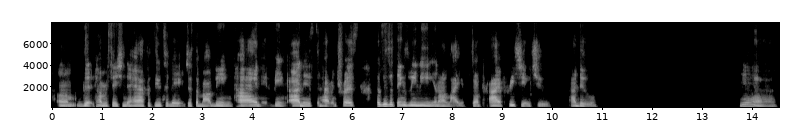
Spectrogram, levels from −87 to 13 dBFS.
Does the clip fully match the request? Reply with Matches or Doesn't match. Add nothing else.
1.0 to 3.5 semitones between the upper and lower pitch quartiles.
Doesn't match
